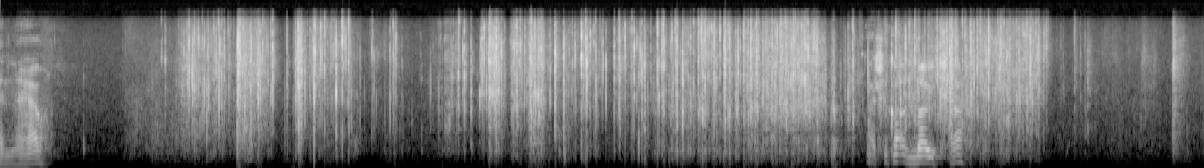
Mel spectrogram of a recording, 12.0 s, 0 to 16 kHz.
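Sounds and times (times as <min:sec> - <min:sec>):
packaging crinkling: 0:01.6 - 0:11.0.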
